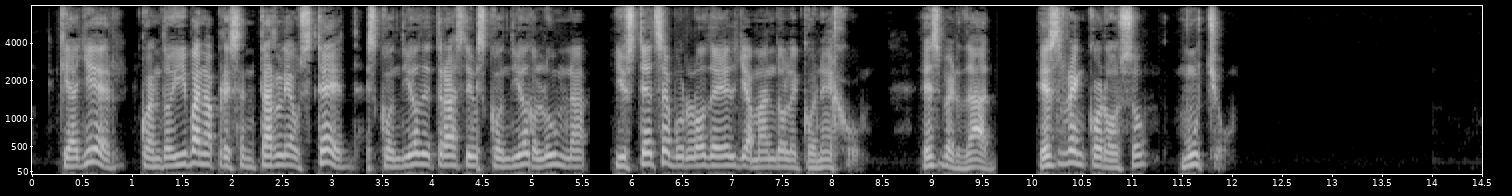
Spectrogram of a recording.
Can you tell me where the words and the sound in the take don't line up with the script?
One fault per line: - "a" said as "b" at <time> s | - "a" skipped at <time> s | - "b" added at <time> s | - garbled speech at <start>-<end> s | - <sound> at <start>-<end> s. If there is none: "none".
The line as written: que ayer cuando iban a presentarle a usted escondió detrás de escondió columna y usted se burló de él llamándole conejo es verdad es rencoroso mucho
none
